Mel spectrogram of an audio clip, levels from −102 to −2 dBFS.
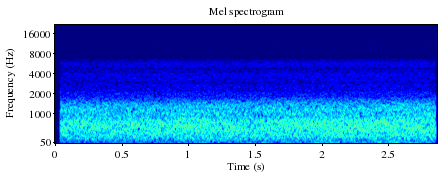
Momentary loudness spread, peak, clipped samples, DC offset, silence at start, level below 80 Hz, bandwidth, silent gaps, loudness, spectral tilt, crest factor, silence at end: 2 LU; -44 dBFS; under 0.1%; under 0.1%; 0.05 s; -78 dBFS; 11 kHz; none; -57 LUFS; -6 dB/octave; 12 dB; 0 s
